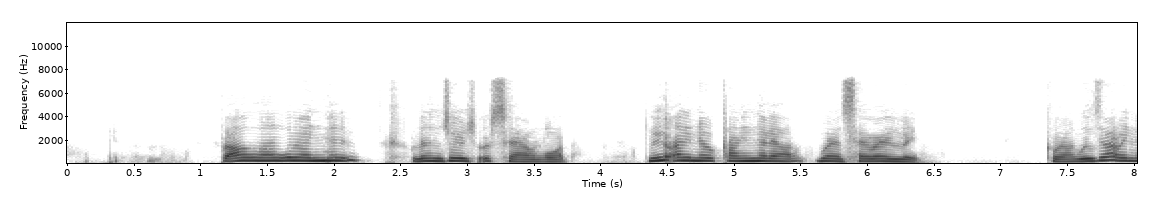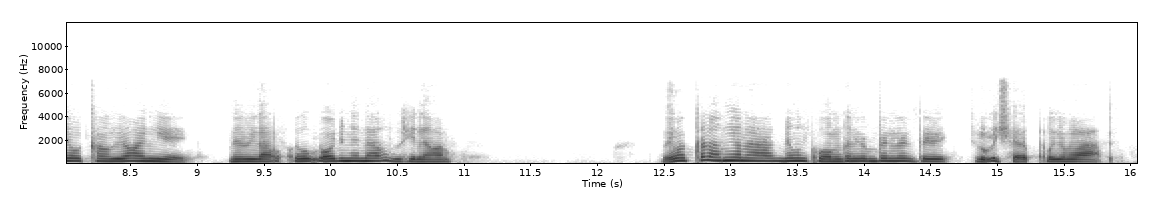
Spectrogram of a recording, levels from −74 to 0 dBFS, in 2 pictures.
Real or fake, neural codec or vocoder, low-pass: fake; codec, 16 kHz, 0.5 kbps, FreqCodec, larger model; 7.2 kHz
